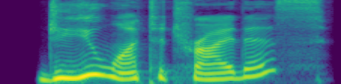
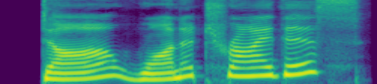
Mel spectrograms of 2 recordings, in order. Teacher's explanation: Listen to how want to often becomes wanna in fast, casual speech.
